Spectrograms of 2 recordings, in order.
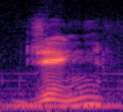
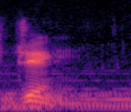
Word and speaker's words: Ching: it's pronounced du and Jing there is no apostrophe after the CH so if there were it would be pronounced Ching but it's Jing like a j and so Jing in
